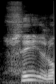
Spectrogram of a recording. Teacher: জিব্বা নিচেতে চাপ দিয়ে সুই র এক আলিফ টান, রা হবে না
